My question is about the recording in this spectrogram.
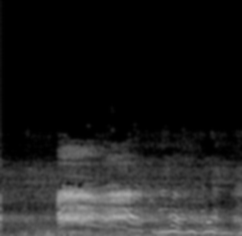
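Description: A young woman's shrill shriek about half a second in, sliding down in pitch, then a wavering, laughing cry of "ay" from a rider on a slingshot thrill ride, over a steady low rumble.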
